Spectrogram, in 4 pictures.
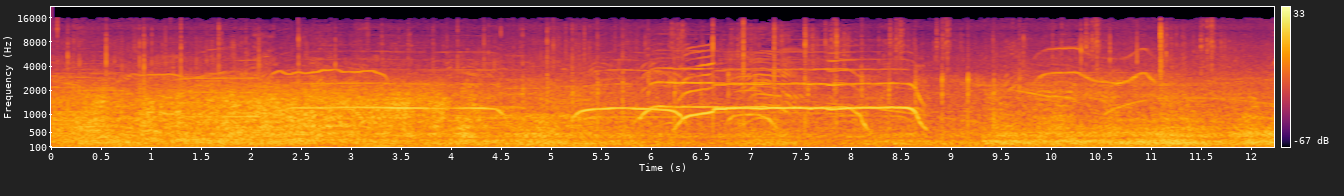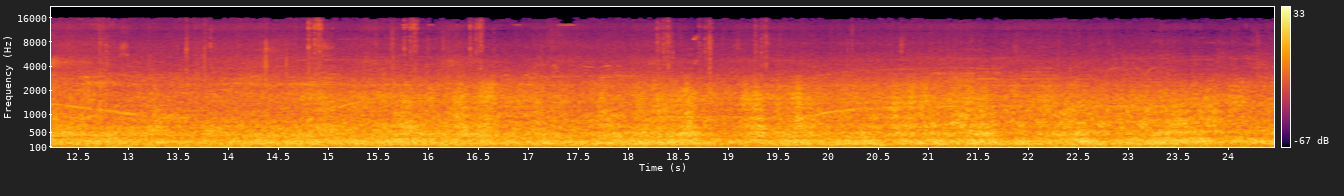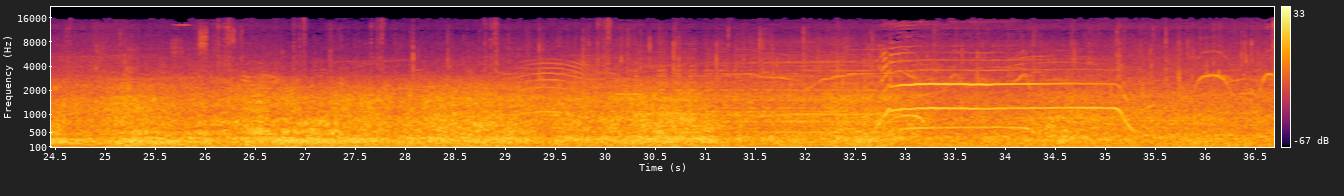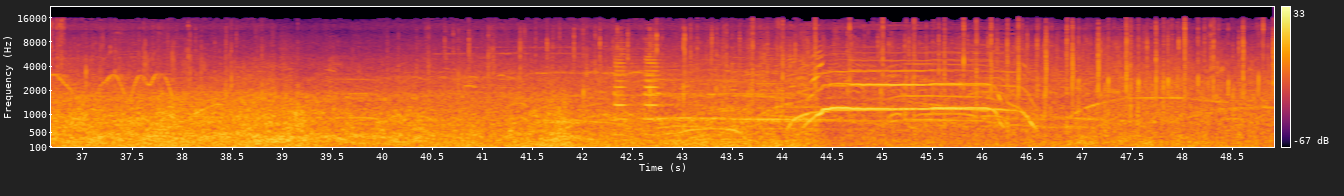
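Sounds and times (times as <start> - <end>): crowd chatter and calls: 0.0 - 48.9
jet engines rumbling overhead: 0.0 - 48.9.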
